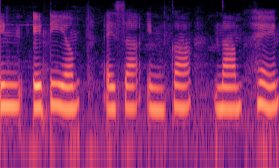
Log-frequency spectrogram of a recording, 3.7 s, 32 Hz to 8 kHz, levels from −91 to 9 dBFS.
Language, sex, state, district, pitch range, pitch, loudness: Hindi, female, Chhattisgarh, Sukma, 230-245 Hz, 235 Hz, -17 LUFS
